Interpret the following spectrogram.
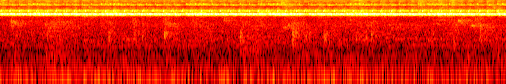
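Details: Unbroken shrill cricket trill holds one high pitch throughout, with gentle rain drops tapping in the background.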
